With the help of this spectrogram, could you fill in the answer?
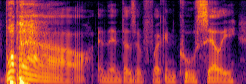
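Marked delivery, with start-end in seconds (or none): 0.1-1.1 loud punchy exclamation; mock triumphant cry. [name] ends her confession to the crowd, loud triumphant cry. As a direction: shout it like a victory blast.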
